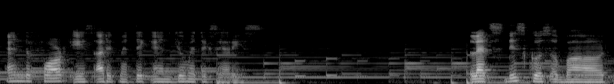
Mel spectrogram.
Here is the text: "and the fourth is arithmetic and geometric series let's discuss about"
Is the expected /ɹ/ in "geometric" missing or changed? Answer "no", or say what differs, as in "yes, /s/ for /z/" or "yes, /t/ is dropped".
yes, /ɹ/ is dropped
